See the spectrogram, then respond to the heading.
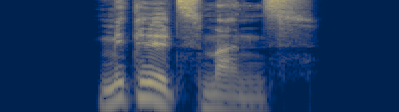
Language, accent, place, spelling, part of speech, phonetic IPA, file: German, Germany, Berlin, Mittelsmanns, noun, [ˈmɪtl̩sˌmans], De-Mittelsmanns.ogg
- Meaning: genitive singular of Mittelsmann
